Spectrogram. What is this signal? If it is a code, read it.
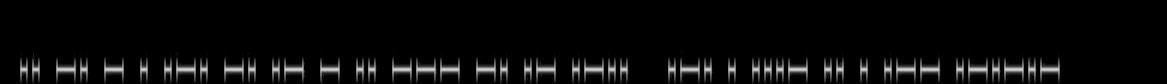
Morse code, heard as a keyed tone, about 21 wpm, 700 Hz. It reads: INTERNATIONAL REVIEW.
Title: Sentences from Top 1000 Words - Review Part 6 - 20wpm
